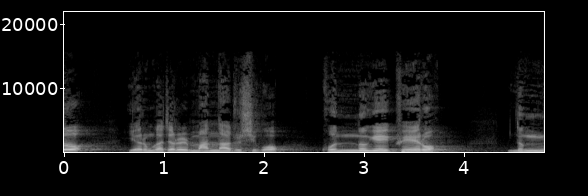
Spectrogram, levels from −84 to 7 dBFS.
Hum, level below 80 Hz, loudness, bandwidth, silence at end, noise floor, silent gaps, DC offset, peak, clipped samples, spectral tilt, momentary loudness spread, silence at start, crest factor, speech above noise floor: none; -44 dBFS; -24 LUFS; 15 kHz; 0 s; -58 dBFS; none; under 0.1%; -6 dBFS; under 0.1%; -5.5 dB/octave; 12 LU; 0 s; 18 dB; 35 dB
